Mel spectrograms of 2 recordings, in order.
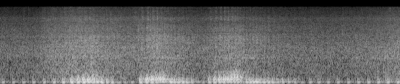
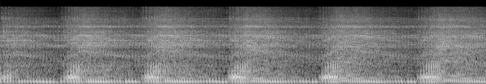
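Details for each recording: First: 2010 Honda TMX155 motorcycle after adjustment of a noisy engine (earlier ticking traced to the exhaust): three clean rev blips rise and fall smoothly with no whine or meow; running smooth and healthy. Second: 2010 Honda TMX155 motorcycle idling in neutral: repeated sharp blips with a loud clattery rattle rising with revs, then a rough idle, with white smoke from the exhaust. A worn, scored cylinder bore needs a rebore.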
